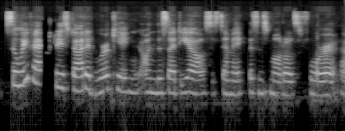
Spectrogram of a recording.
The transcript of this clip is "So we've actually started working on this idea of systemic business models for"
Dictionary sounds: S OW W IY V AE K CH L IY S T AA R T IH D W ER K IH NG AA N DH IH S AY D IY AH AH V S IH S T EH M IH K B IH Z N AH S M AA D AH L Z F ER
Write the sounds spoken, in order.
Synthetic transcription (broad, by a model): S OW W IY V AE K CH L IY S T AA R T IH D W ER K IH NG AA N DH IH S AY D IY AH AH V S IH S T EH M IH K B IH Z N AH S M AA D L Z F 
